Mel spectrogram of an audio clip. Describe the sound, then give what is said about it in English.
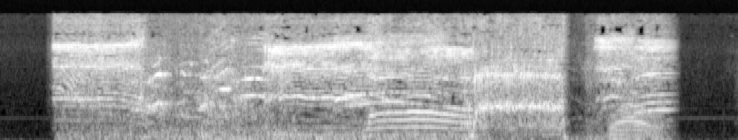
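Sheep bleating, one of them sick: a series of loud, drawn-out, strained bleats follows one after another with wavering pitch, with a brief pause before the last call. “see if you can figure out which of these sheep is sick.”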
